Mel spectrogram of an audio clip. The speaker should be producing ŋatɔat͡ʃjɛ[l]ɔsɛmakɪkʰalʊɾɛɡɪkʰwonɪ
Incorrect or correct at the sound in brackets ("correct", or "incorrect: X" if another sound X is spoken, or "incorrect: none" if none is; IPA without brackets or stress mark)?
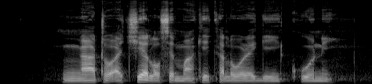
correct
